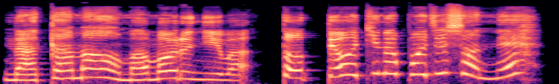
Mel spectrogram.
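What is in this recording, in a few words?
FORMATION, Japanese; RMB93 Mod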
